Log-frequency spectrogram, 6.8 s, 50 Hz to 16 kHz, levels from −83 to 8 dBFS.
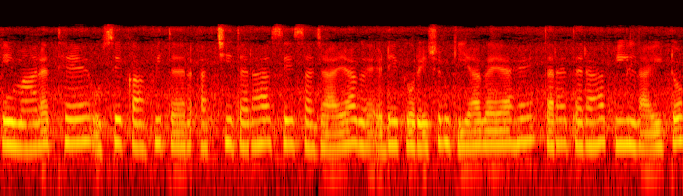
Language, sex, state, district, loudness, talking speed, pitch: Hindi, female, Jharkhand, Sahebganj, -25 LUFS, 150 wpm, 225 Hz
